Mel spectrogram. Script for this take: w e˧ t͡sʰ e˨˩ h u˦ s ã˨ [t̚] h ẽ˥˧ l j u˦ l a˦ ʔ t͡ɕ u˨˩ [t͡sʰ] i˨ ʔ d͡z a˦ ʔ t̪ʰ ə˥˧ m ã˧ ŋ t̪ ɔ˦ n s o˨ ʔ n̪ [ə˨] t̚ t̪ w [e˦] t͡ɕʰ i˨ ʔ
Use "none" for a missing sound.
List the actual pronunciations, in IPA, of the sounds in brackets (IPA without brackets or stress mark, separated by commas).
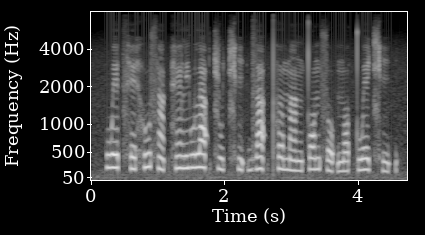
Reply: k̚, t͡ɕʰ, ɔ˨, e˥˧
